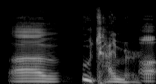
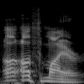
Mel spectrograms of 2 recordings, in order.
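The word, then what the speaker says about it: Uthmeier: Yeah, the Florida Attorney General, Utheimer. Utheimer. Oh, am I saying it wrong? Yeah, Uthmeyer. It's not Utheimer? No, it's It's the Attorney General of Florida is James Uthmeyer.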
